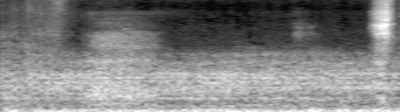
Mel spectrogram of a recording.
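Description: Faint steady outdoor background noise with no distinct event.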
